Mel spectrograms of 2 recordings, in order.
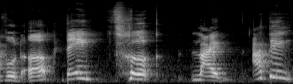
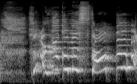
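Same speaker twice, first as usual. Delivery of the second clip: squeaky high mock customer; a customer whining at the cashier, squeaky and high. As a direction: pitch way up as the whiny customer. Customers asking her to intervene.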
